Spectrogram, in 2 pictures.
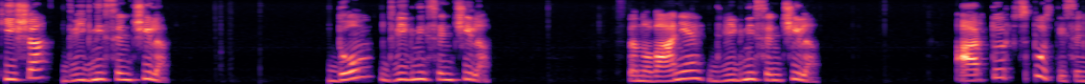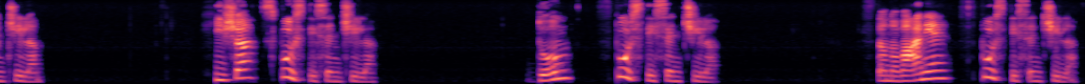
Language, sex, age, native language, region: Slovenian, female, 18-29, Slovenian, Central Slovenia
